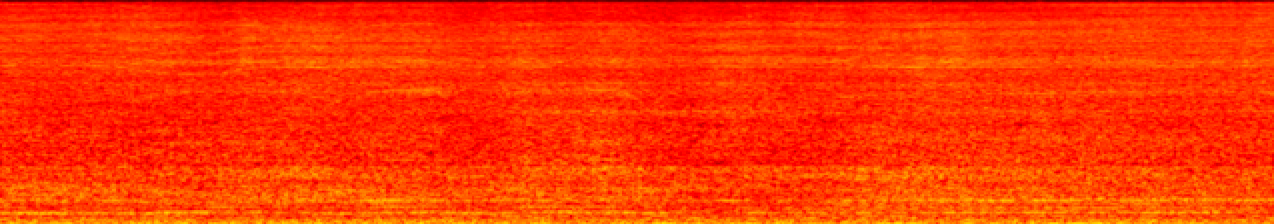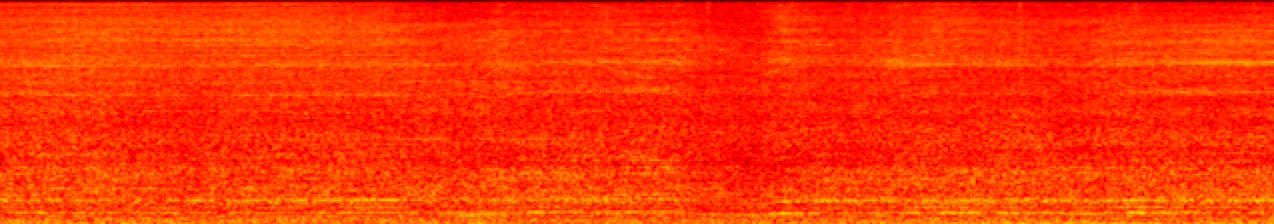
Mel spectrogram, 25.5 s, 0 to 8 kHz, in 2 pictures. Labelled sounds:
2.7	3.0	vessel noise, 3.0 to 3.2 kHz
4.0	4.2	vessel noise, 2.1 to 2.3 kHz
7.2	7.5	vessel noise, 5.8 to 6.0 kHz
19.3	19.6	vessel noise, 3.2 to 3.6 kHz

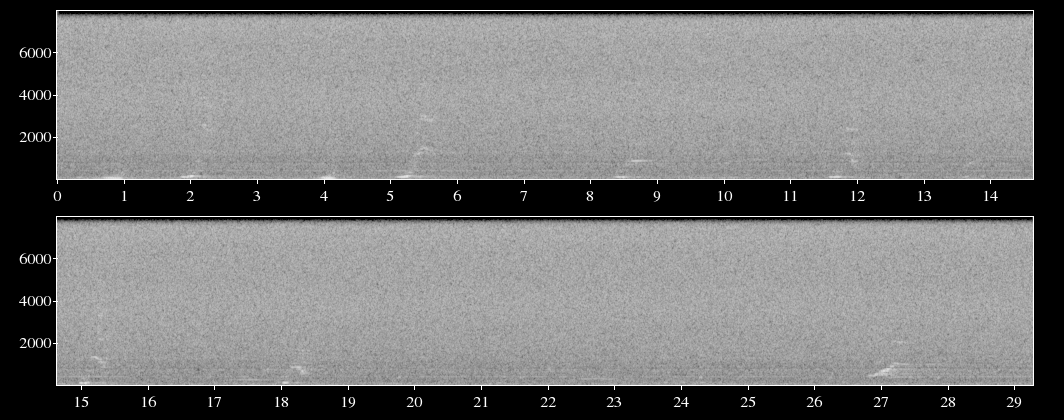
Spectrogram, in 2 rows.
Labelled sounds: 8.5	8.9	humpback whale, 0.80 to 0.96 kHz
15.1	15.4	humpback whale, 1.0 to 1.4 kHz
27.0	27.4	humpback whale, 0.80 to 1.1 kHz

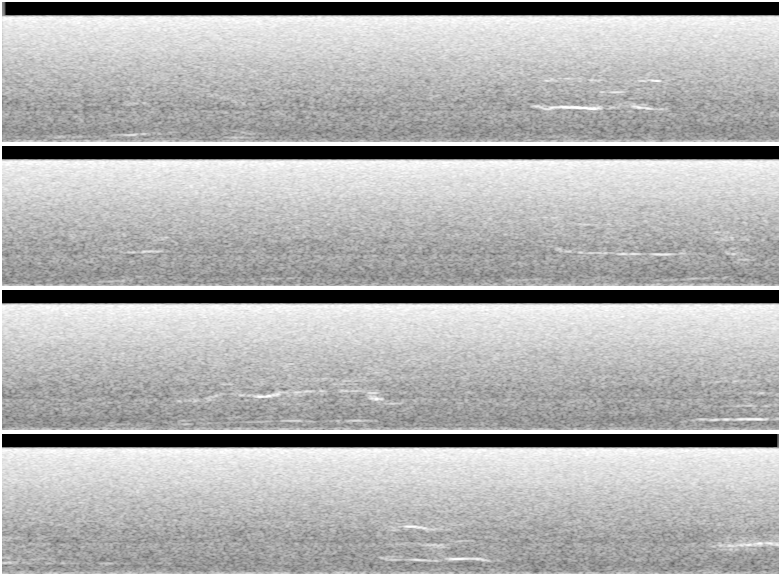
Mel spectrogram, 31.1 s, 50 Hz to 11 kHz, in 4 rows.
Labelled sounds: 5.3	6.6	humpback whale, 0.80 to 1.7 kHz
13.5	13.8	humpback whale, 0.80 to 0.86 kHz
17.9	18.5	humpback whale, 0.80 to 1.0 kHz
27.2	27.7	humpback whale, 1.1 to 1.3 kHz
30.6	31.0	humpback whale, 0.80 to 0.96 kHz

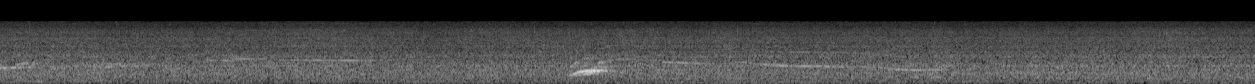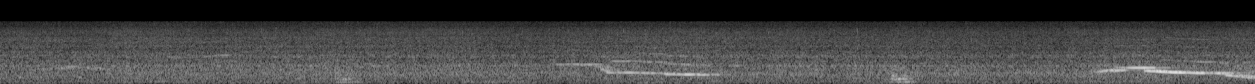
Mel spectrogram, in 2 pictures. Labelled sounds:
1.0	1.3	humpback whale, 0.81 to 1.1 kHz
2.3	2.6	humpback whale, 1.2 to 1.4 kHz
6.1	6.9	humpback whale, 0.97 to 1.3 kHz
7.6	8.2	humpback whale, 0.81 to 0.97 kHz
14.6	14.9	humpback whale, 1.3 to 1.5 kHz
18.1	19.2	humpback whale, 0.78 to 1.7 kHz
23.7	24.7	humpback whale, 0.78 to 1.1 kHz

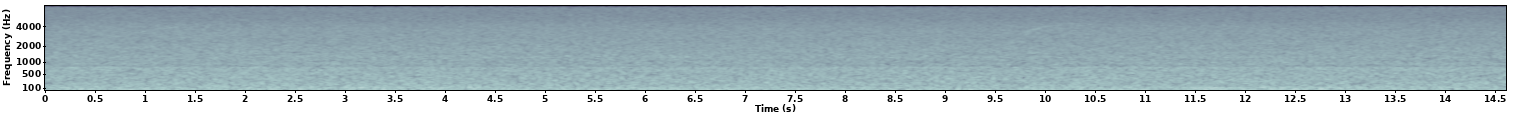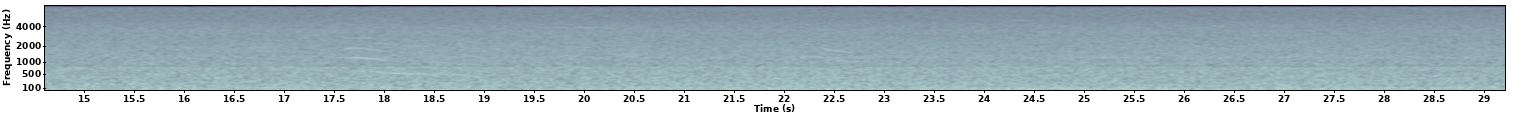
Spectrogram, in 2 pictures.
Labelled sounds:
17.6	18.0	killer whale, Bigg's (transient), 1.1 to 1.3 kHz
22.4	22.7	killer whale, Bigg's (transient), 1.5 to 1.8 kHz

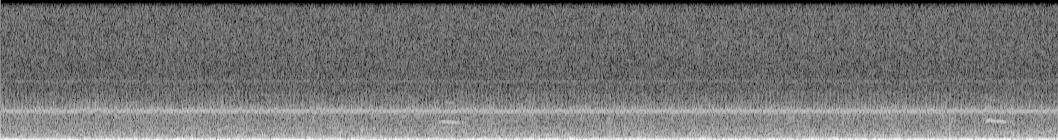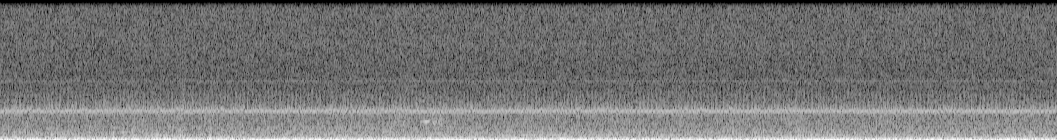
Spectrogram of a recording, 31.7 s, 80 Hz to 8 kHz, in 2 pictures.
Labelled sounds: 6.0	7.5	killer whale, offshore, 0.75 to 1.4 kHz
14.0	15.9	killer whale, offshore, 0.61 to 1.4 kHz
21.8	22.9	killer whale, offshore, 0.48 to 1.4 kHz

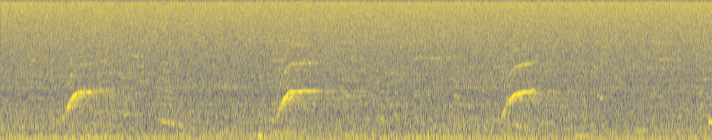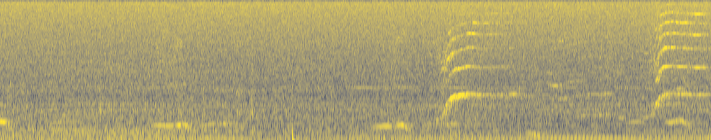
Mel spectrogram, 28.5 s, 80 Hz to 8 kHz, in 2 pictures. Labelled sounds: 1.4	2.1	humpback whale, 0.80 to 1.2 kHz
5.4	6.4	humpback whale, 0.80 to 3.4 kHz
8.5	8.8	humpback whale, 2.4 to 2.5 kHz
10.1	10.8	humpback whale, 0.80 to 2.3 kHz
23.2	23.9	humpback whale, 0.80 to 5.2 kHz
25.2	25.5	humpback whale, 1.2 to 1.4 kHz
27.3	28.4	humpback whale, 0.80 to 6.3 kHz

